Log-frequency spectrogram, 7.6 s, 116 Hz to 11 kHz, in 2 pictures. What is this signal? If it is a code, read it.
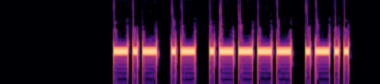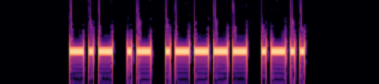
Morse code, heard as a keyed tone, about 25 wpm, 700 Hz. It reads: KA1L KA1L
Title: USA Call Signs - 4 Characters - Repeated 2x - 25wpm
